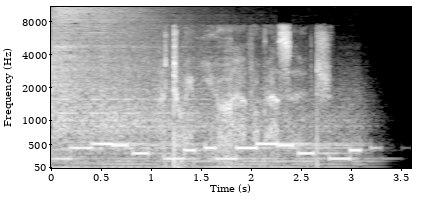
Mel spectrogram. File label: cool whisper message ringtone; samsung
